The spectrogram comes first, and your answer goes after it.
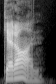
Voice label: "get on", US English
